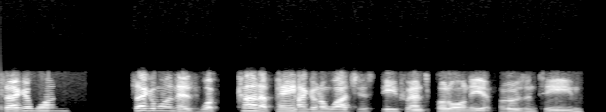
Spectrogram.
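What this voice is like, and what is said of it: Slight Alabama accent. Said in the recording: “I heard a little touch of Alabama in that accent.”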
